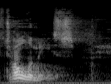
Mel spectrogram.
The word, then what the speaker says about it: Ptolemies: There's a silent P and then T-O-L-E-M-I-E-S, the Ptolemies.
